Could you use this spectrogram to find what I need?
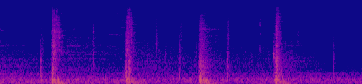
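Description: Footsteps fall on a stone floor in a large echoing hall.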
